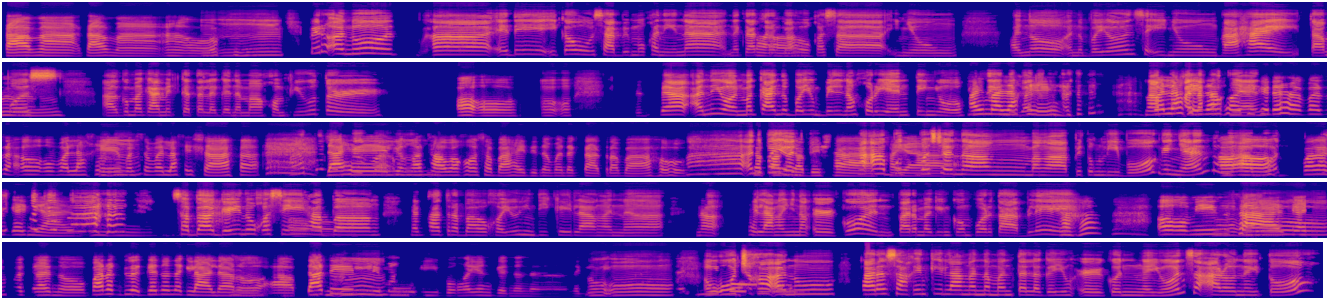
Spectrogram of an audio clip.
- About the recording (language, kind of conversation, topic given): Filipino, unstructured, Paano mo ginagamit ang teknolohiya sa pang-araw-araw mong buhay?
- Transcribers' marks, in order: chuckle; laugh; chuckle; background speech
